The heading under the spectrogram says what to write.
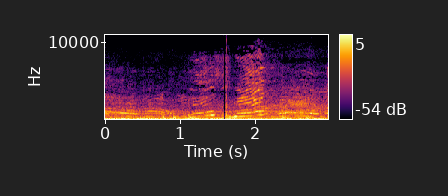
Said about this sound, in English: And then here they are out in the streets. This is in Los Angeles. Here they are out in the streets trying to block the freeway and bashing cars with sticks and bats here in clip 20.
